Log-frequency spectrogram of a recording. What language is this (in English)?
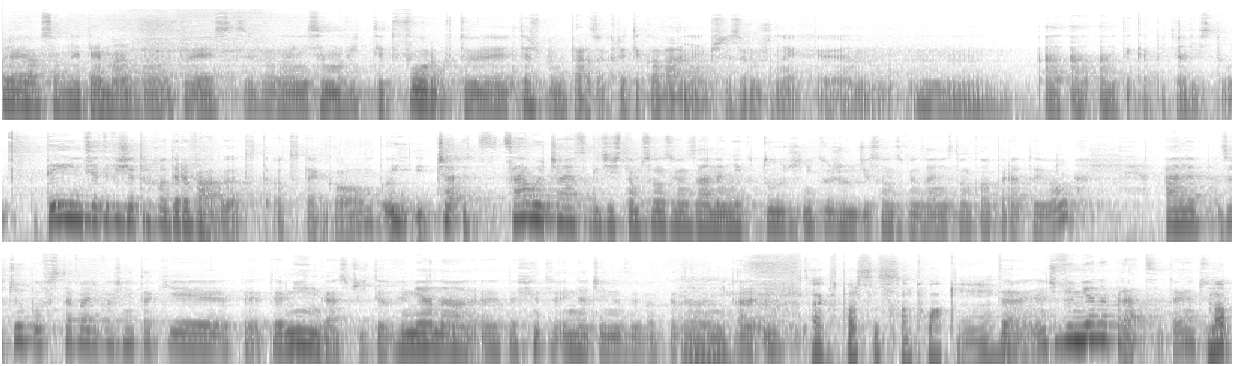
Polish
